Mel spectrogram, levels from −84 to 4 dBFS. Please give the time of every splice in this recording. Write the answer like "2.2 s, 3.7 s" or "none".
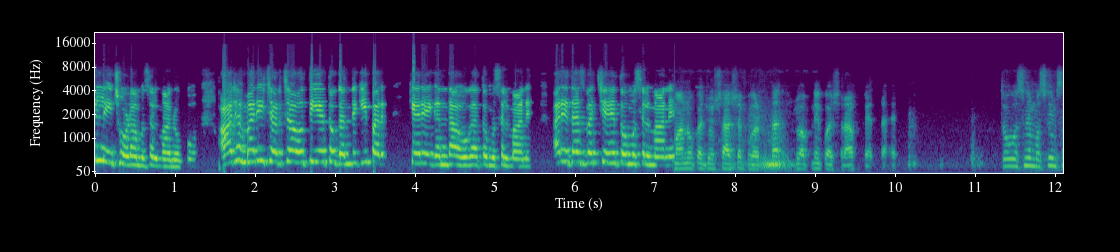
7.4 s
